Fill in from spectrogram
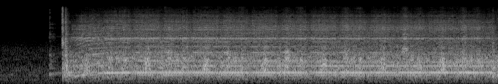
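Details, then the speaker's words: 1972 Ford Galaxie 500 station wagon, 400 V8, parked since 1998, cranked with the key: starter spins fast and smooth with a steady whir and hardly any compression chuff; suspected low compression, not confirmed. Engine cranking. "so we've got this thing turning over and it is turning over with the key inside the car there doesn't sound like it's got a whole lot of compression"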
